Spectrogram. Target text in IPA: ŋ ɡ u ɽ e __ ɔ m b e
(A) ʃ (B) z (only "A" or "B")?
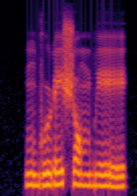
A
